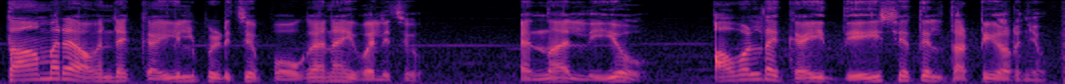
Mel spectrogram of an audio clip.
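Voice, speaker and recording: Brief: male storyteller, even and measured, mid-range voice. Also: mid-range voice, soft background music. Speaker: narrator. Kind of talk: scripted audiobook narration.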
